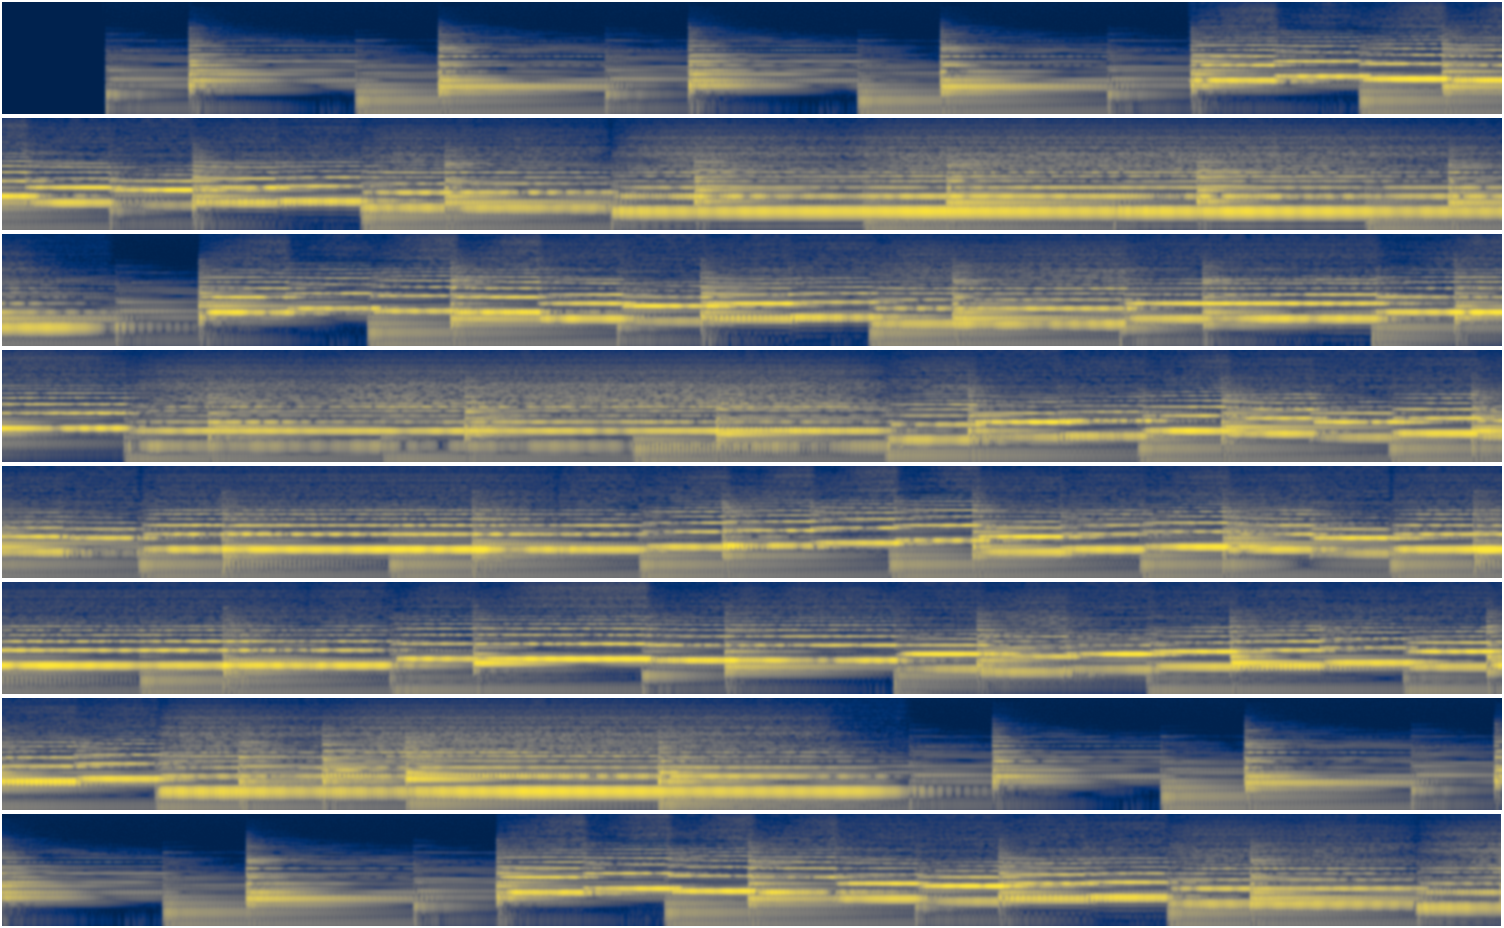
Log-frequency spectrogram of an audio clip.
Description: • Alto Saxophone and Keyboard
